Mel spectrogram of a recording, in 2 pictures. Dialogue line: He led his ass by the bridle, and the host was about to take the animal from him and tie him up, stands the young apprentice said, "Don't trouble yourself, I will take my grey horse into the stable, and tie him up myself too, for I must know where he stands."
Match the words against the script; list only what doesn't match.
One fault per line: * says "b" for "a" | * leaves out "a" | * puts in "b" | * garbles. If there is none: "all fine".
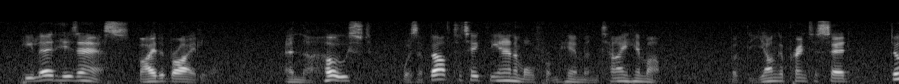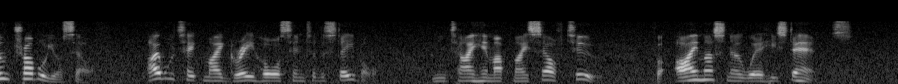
* says "but" for "stands"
